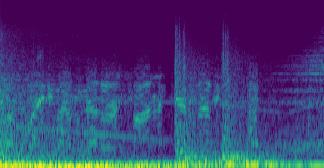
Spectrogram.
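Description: A deep, loud boom as the music cuts out, followed by a low rumble. Two sharp cracks come close together about a second and a half in, and brief shouting voices can be heard.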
